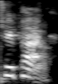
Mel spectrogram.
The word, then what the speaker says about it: Tupac: like Tupac hologram off two pack that's how you say it two pack two pack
